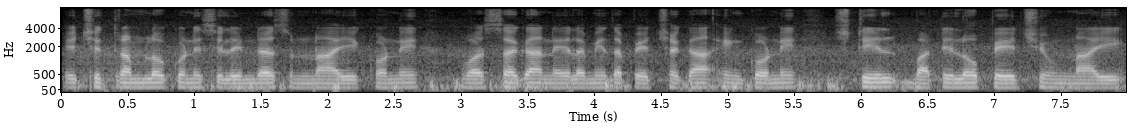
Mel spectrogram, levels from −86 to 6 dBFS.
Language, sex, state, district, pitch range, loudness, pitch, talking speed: Telugu, male, Telangana, Mahabubabad, 110-115 Hz, -18 LUFS, 110 Hz, 110 wpm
